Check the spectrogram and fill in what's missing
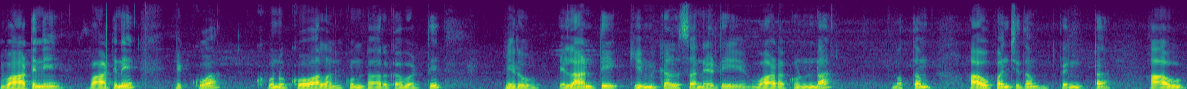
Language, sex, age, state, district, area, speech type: Telugu, male, 18-30, Telangana, Nalgonda, urban, spontaneous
